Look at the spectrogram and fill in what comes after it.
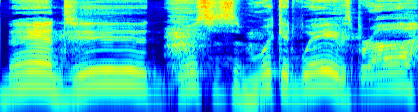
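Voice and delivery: put-on, laid-back surfer dude accent. Asked to do a surfer dude, the performer gives one: surfer dude voice. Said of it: "can you give a surfer dude?".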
